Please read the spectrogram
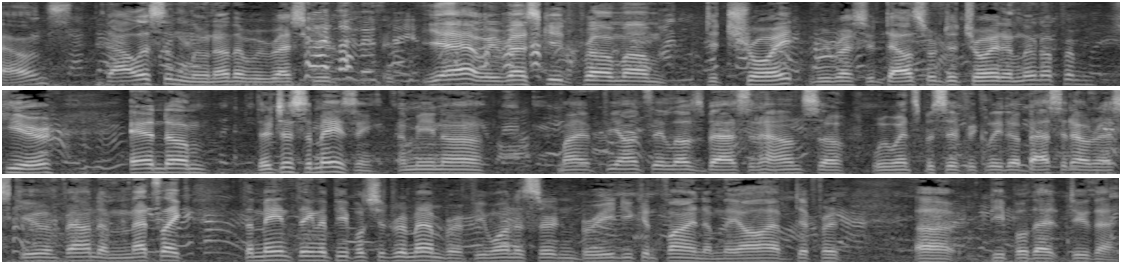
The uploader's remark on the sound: We are LIVE on the Red Carpet!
